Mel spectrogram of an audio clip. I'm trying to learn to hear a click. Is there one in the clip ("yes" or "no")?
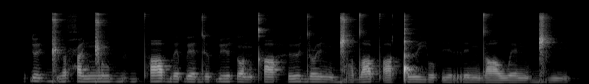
yes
